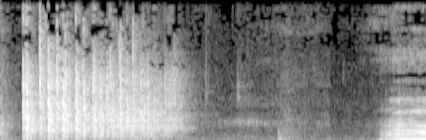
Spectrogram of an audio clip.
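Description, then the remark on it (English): A bright, rattling clatter of two dice being rolled for the wolves, tumbling across a hard surface for under a second, followed by a brief quiet before a voice starts speaking. “I'll just roll both of these for the wolfies.”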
